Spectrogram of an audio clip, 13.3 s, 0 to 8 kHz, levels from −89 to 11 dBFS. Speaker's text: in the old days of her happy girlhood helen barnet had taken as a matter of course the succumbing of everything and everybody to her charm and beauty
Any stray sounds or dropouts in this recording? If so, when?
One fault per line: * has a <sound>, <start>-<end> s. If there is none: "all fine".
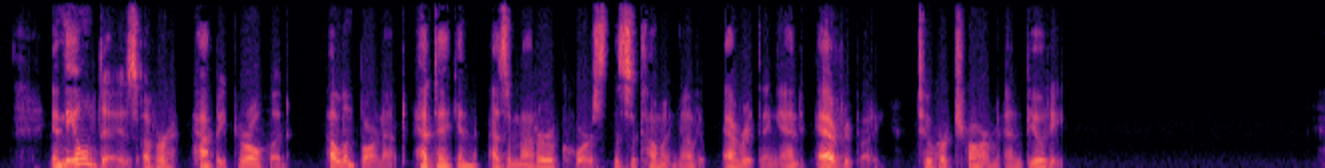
all fine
